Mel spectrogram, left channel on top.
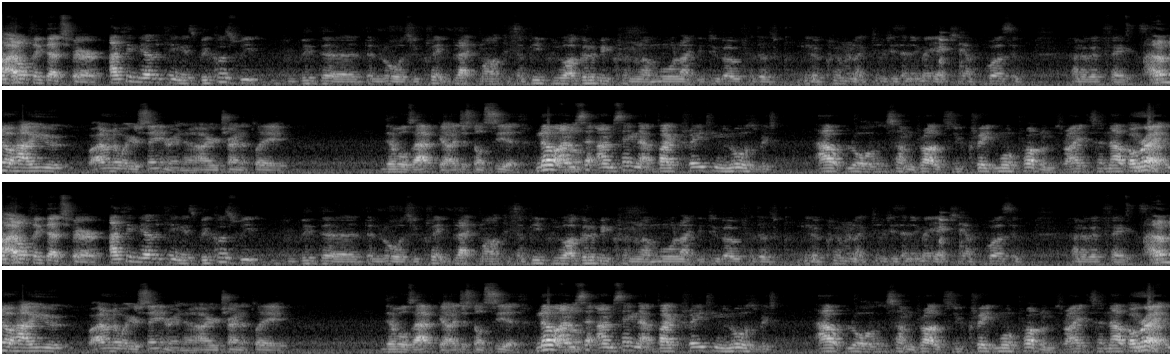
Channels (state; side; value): identical; both; correlation 1.00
